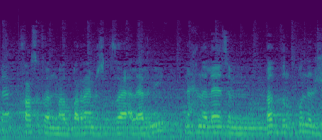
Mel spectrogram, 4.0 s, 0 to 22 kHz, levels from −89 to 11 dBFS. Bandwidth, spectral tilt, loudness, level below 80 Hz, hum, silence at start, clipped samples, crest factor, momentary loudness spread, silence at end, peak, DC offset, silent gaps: 10.5 kHz; -7.5 dB/octave; -22 LUFS; -40 dBFS; none; 0 s; under 0.1%; 16 dB; 5 LU; 0 s; -6 dBFS; under 0.1%; none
